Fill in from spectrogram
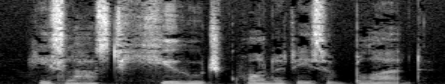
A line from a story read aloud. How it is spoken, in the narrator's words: Claudia whispered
